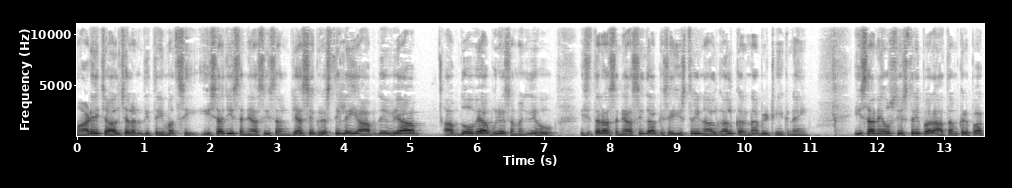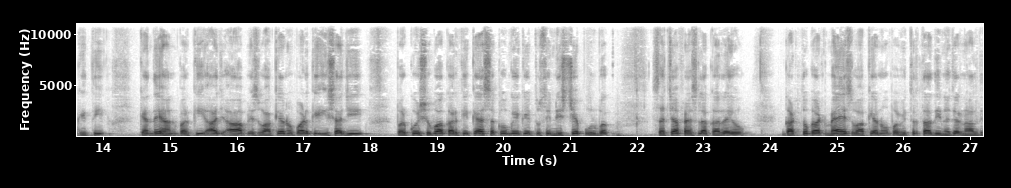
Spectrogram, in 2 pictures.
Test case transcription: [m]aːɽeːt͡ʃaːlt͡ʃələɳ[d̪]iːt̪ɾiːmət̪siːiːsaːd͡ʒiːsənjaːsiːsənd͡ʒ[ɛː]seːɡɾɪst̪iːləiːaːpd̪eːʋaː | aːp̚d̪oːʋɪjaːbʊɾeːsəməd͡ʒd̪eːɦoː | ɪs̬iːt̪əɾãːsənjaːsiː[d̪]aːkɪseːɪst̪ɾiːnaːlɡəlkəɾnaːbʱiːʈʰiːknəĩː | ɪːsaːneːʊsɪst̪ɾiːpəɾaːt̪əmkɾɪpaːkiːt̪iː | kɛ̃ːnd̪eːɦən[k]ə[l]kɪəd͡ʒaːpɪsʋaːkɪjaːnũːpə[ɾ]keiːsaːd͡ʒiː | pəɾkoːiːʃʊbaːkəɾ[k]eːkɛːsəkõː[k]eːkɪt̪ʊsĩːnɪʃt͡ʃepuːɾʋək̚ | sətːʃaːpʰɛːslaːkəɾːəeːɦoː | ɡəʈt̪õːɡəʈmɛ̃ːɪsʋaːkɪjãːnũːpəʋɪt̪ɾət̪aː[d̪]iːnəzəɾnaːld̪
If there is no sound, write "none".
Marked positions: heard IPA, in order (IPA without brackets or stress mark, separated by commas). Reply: m, d̪, ɛː, d̪, p, ɾ, ɽ, k, ɡ, d̪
